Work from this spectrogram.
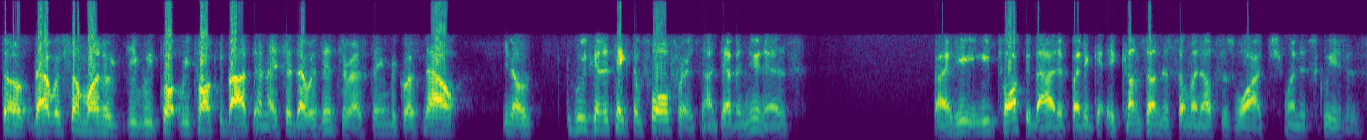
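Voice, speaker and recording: A man's voice: mid-range voice, moderate pace. A middle-aged American man hosting a stock-trading conference call with off-the-cuff commentary, blunt and emphatic, often repeating himself. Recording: dull lo-fi conference-call audio.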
